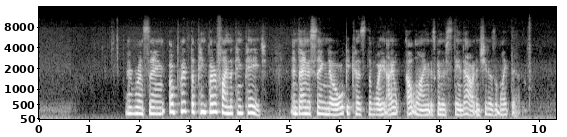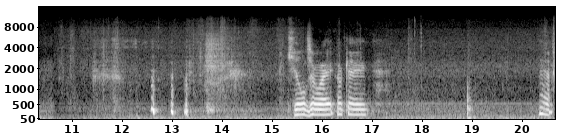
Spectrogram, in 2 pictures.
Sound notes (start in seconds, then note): 11.8 laughs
